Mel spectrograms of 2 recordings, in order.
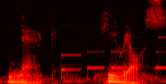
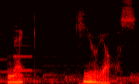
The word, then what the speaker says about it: Nick Kyrgios: Nick Kyrgios. Yes, the G is essentially silent. Oh, you do not pronounce it. Nick Kyrgios.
